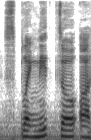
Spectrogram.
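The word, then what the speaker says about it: σπλαγχνίζομαι: moved with compassion it's a long Greek word splink splink need so aki that's how it's pronounced SP la g CH ni z OU m ay i splegg needs o ah he moved with compassion it means to be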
